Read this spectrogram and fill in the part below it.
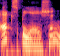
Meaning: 1. An act of atonement for a sin or wrongdoing 2. The act of expiating or stripping off
- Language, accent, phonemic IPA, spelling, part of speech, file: English, US, /ɛkspiˈeɪʃən/, expiation, noun, En-us-expiation.ogg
